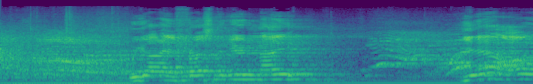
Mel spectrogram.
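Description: A young man speaks into a microphone with animation over loudspeakers in a large hall.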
